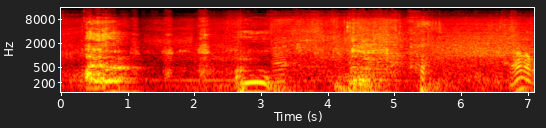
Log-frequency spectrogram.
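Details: Aquarium walrus in Japan answering a keeper's morning greeting after waking: low, harmonic bellows and grunts, two strong moaning calls midway, mixed with a keeper's Japanese speech throughout.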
